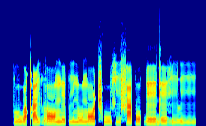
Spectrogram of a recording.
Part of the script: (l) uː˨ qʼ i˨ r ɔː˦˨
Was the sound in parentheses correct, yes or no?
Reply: yes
